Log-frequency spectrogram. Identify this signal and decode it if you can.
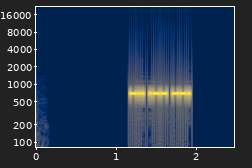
Morse code, heard as a keyed tone, about 50 wpm, 690 Hz. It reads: DWG
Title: USA Call Sign Postfixes - 3 Letters 50wpm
